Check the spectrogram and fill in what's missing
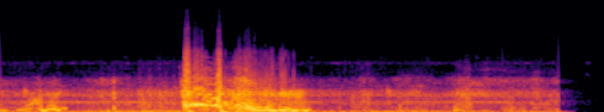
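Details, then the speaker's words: Patient recording analyzed by a clinically validated machine-learning cough and adventitious-sound monitor: two sharp cough bursts followed by low rumbling, rattly breath sounds with rhonchi and rales (crackles) against steady room noise. "so as you could hear that was a cough but there's other interesting adventitious breasts in there as well ronchus rawls all of that has been categorized and clinically validated"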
